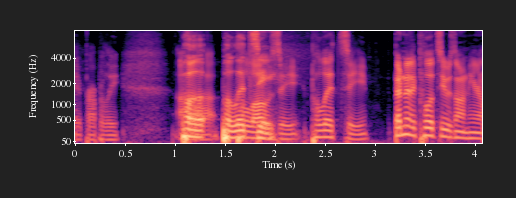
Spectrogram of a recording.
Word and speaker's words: Polizzi: Polizzi.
